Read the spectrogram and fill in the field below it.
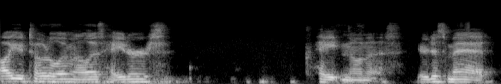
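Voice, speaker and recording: With a Texan accent, a man speaks at a moderate pace in a monotone, flat intonation. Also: medium pitch for a man. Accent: Texan twang with y'alls and fixin' tos. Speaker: soccer podcast host. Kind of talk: casual panel chat.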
